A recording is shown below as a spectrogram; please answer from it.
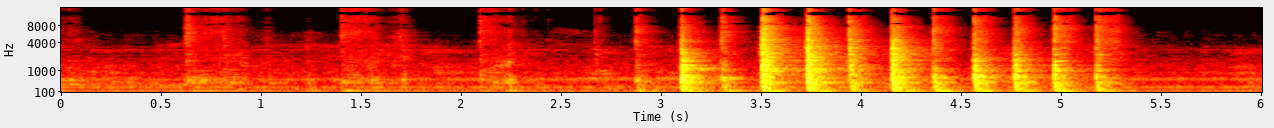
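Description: A metal mixer beater rapped against the rim of a stainless steel mixing bowl to knock off thick muffin batter: a few light clinks, then about ten quick, sharp, ringing raps, roughly five a second, from about three seconds in.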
